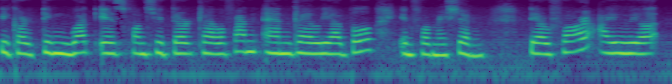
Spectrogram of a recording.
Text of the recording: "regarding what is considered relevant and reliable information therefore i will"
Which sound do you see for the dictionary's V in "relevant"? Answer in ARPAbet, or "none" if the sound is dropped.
F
